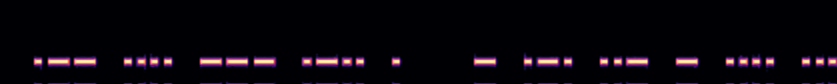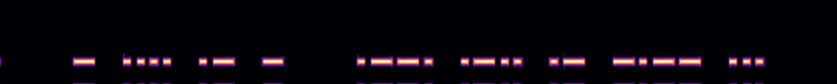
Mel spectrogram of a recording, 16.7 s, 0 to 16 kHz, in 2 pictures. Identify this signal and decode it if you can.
Morse code, heard as a keyed tone, about 18 wpm, spaced as for 15 wpm, 1000 Hz. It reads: WHOLE TRUTHS THAT PLAYS
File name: qotdfiles / 15wpm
